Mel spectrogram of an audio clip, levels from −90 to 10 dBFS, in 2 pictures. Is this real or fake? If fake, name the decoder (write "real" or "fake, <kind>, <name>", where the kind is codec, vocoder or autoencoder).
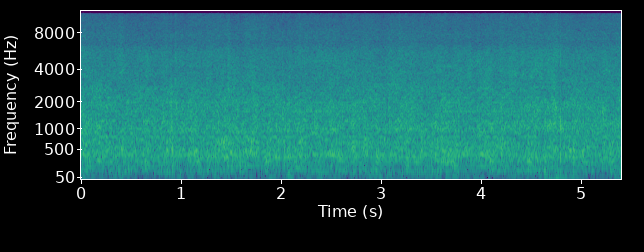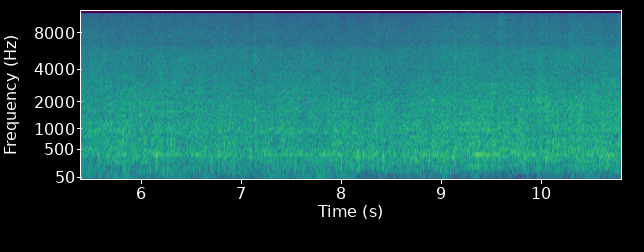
fake, codec, SNAC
